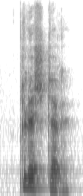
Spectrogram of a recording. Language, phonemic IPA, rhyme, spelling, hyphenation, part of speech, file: Dutch, /ˈklʏs.tər/, -ʏstər, cluster, clus‧ter, noun, Nl-cluster.ogg
- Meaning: 1. cluster 2. star cluster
